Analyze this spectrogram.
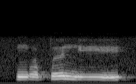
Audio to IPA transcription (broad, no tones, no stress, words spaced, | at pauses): ŋʷʌpə nɪː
